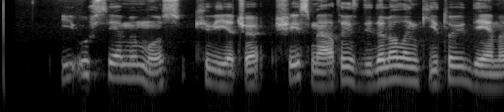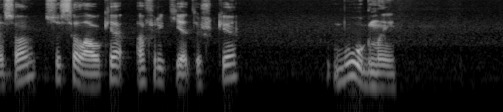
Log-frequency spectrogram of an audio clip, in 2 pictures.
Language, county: Lithuanian, Vilnius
